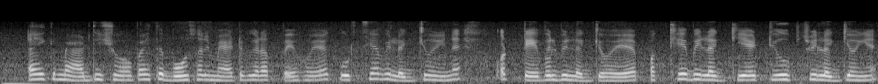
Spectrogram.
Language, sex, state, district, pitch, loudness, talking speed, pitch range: Punjabi, female, Punjab, Pathankot, 210 Hz, -16 LUFS, 225 wpm, 195-225 Hz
